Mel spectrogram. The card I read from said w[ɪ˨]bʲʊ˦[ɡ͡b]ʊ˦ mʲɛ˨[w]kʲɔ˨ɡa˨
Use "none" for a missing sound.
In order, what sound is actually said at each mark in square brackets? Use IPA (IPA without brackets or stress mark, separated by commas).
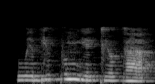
ɪ˨, b, none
